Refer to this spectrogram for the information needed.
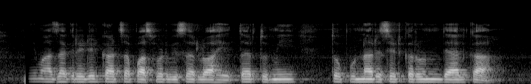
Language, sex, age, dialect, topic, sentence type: Marathi, male, 56-60, Standard Marathi, banking, question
